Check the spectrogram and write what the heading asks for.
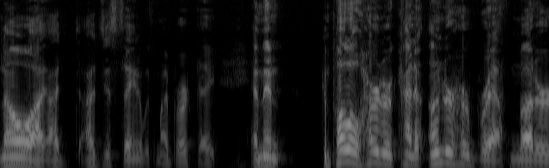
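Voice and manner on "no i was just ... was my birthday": mock-embarrassed, sheepish tone. Retelling a woman's reply to a sharp retort about her birthday, imitating an embarrassed reply. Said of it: "bowing her head down a little embarrassed".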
